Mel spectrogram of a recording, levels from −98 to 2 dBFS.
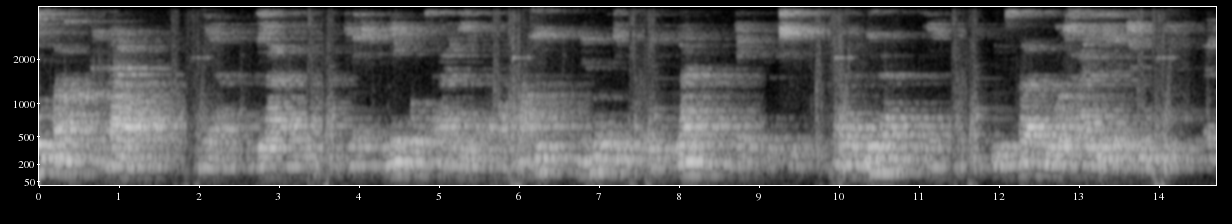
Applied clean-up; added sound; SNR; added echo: neural separator model SepFormer DNS4.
